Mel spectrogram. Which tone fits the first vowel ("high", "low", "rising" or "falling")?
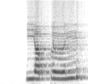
rising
